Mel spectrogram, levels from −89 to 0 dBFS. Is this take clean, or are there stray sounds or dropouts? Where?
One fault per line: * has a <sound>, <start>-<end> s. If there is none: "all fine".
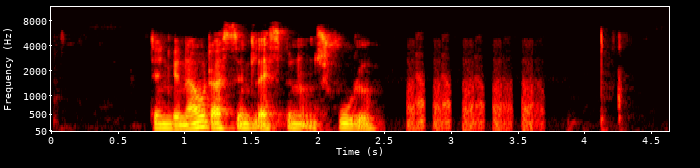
* has a laugh, 2.7-3.7 s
